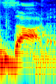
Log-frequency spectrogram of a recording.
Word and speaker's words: tsar: টু a certain জার, certain মানে কি? কোনো এক। সার্টেইন মানে কি বললাম? কোনো এক। ওটা জার হবে, TSAR, টি এর উচ্চারণটা উজ্জ থাকবে, অর্থাৎ জার, SAR জার, তো টি এর উচ্চারণটা উজ্জ।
